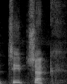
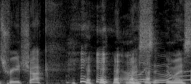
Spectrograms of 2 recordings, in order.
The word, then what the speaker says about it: Taoiseach: Sinéad and be like, so how about the Taoiseach? The tree chuck?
